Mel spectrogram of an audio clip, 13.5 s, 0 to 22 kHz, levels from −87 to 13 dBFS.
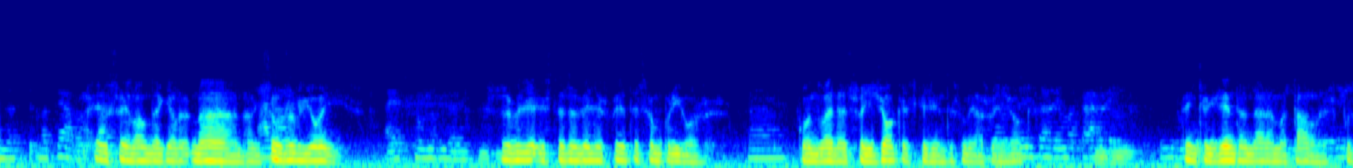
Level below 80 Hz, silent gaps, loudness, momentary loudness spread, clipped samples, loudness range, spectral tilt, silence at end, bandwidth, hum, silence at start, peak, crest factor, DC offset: -52 dBFS; none; -33 LUFS; 19 LU; under 0.1%; 4 LU; -12 dB/octave; 0 s; 3.3 kHz; none; 0 s; -16 dBFS; 18 dB; under 0.1%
